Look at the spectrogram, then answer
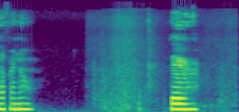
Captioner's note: bed shifting noises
